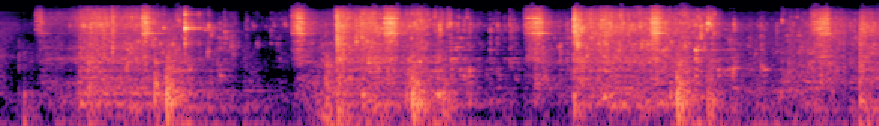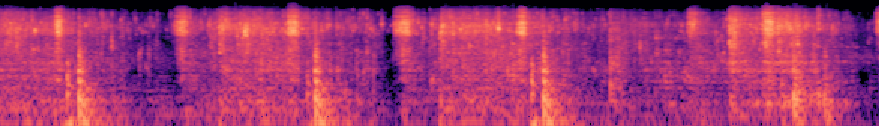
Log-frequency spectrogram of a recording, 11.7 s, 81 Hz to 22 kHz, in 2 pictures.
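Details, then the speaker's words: Household cold water supply: running water with heavy juddering thumps about every 1.5 seconds, i.e. water hammer. Suspected to come mostly from the stop tap, plus loose pipes; planned fix is replacing the stop tap and fitting a whole-house shock arrestor. "horrendous water hammer. Now, I think that most of this is coming from the stop tap."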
